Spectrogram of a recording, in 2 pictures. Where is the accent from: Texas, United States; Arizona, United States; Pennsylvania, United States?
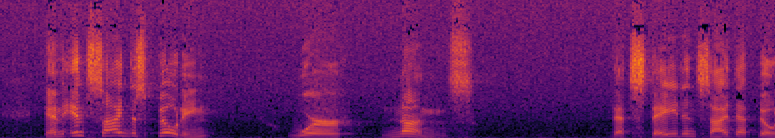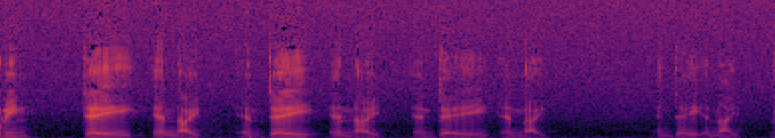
Pennsylvania, United States; Pittsburgh; You know, where I grew up in Pittsburgh, I'll never forget this.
